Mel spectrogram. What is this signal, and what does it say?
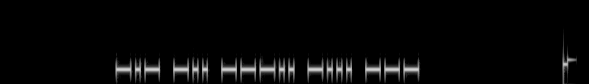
Morse code, heard as a keyed tone, about 25 wpm, 700 Hz. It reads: KD8BO
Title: USA Call Signs - 5 Characters - 4x Character Spacing - 25wpm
